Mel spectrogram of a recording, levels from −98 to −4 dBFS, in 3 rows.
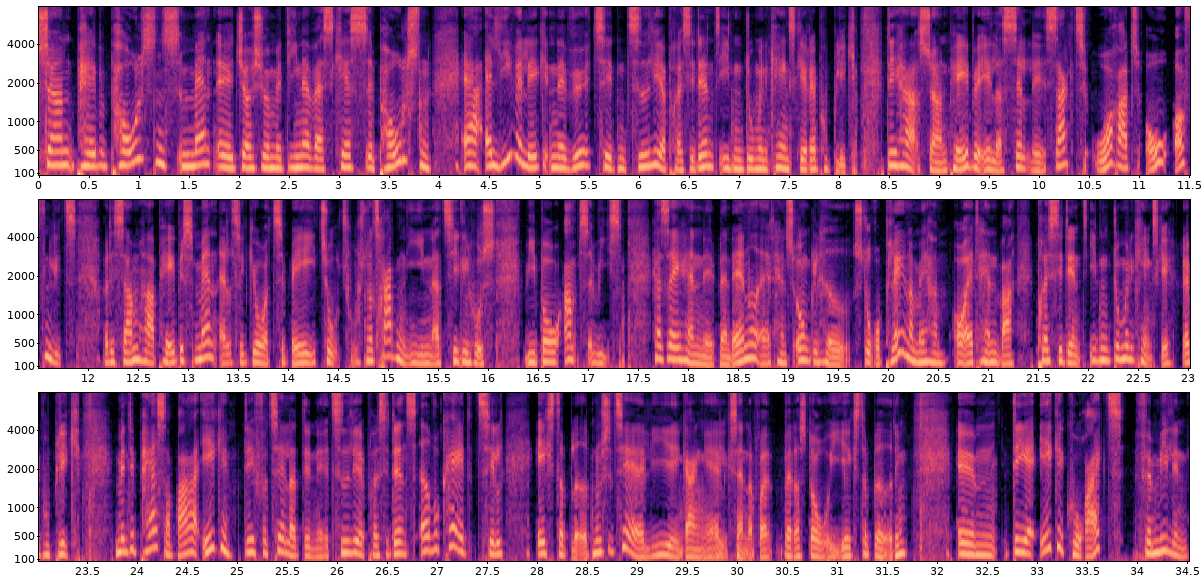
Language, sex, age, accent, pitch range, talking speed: Danish, female, 20-39, native, 160-215 Hz, 175 wpm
